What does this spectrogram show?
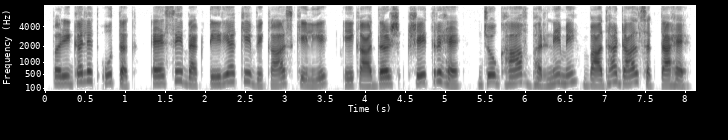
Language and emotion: Hindi, neutral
